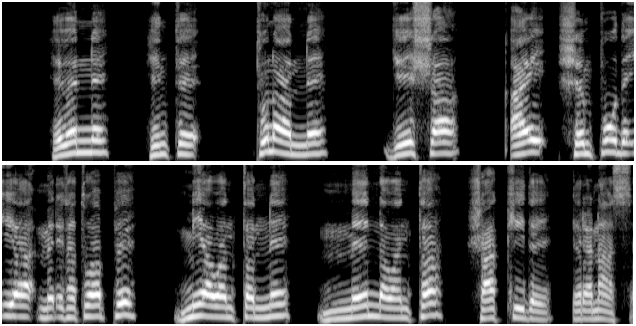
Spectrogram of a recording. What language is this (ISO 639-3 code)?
dwr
